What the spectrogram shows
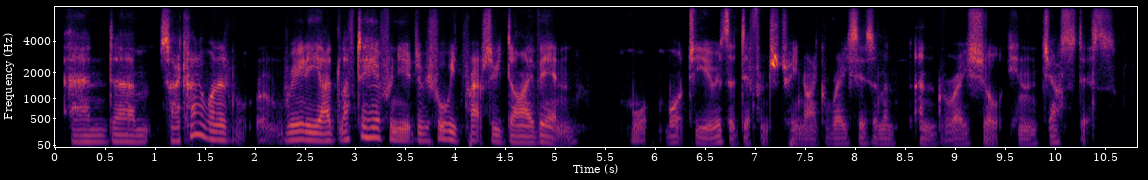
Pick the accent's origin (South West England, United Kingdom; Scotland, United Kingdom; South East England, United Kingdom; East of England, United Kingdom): East of England, United Kingdom; Suffolk; accent: British Suffolk; my British Suffolk accent.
